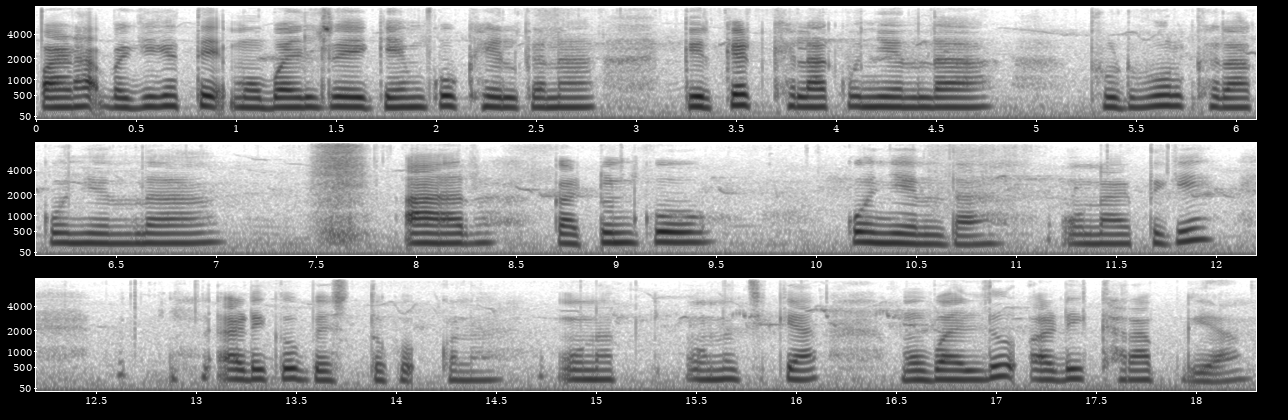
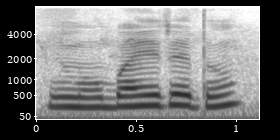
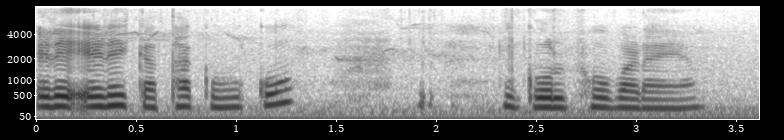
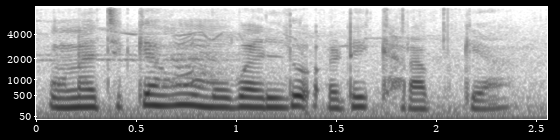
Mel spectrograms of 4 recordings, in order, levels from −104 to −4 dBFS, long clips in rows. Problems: none marked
